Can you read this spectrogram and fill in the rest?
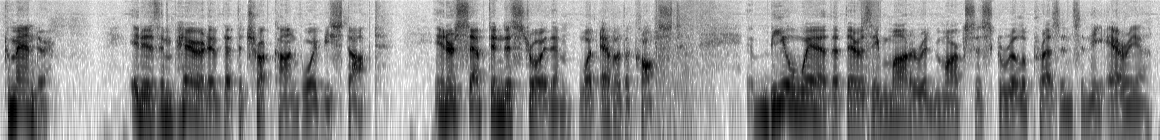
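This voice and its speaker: An actor playing a commanding mission controller who gives clipped, formal orders in a game cutscene. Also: male voice, medium pitch, expressive, moderate pace, bright, forceful tone, slight background noise, rough recording.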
